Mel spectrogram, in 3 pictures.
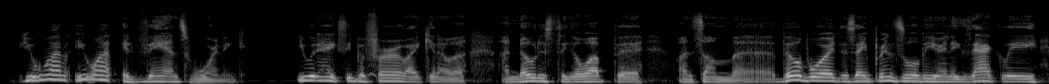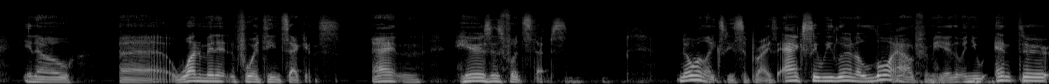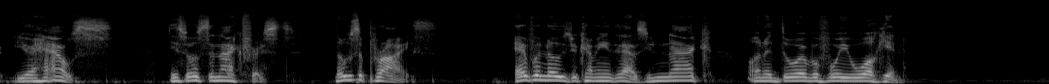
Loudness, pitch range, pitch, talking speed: -31 LUFS, 115-165 Hz, 140 Hz, 170 wpm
